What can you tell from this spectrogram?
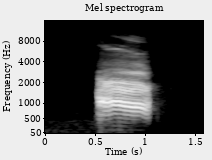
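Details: In spring, an ornate horned frog (Ceratophrys ornata), which calls every night, gives a single loud, nasal, crow-like croak lasting about half a second.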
